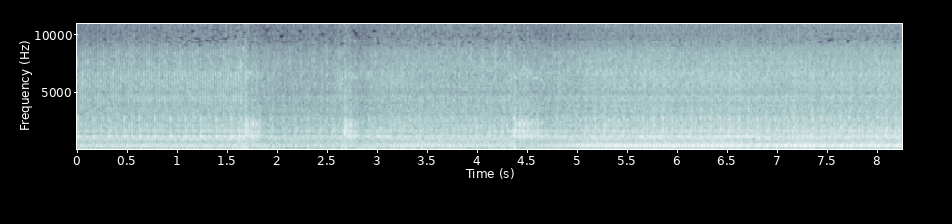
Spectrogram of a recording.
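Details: Ford 2708E diesel engine running at idle: even, settled clatter, roughly three to four beats a second, no knocks or misses; healthy, lovely-sounding normal idle.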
